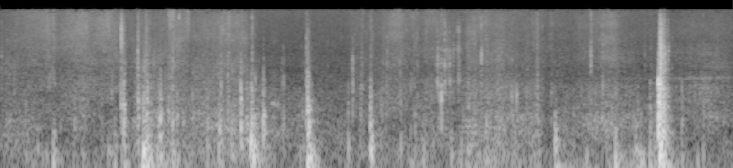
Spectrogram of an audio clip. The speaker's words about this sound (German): Die Türen lassen sich optional auch elektrisch öffnen und schließen.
